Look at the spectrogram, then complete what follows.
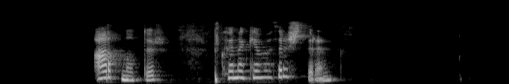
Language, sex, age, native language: Icelandic, female, 20-29, Icelandic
